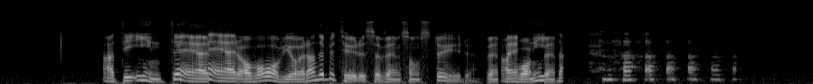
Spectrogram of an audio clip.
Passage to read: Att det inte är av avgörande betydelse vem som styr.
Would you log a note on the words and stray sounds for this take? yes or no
yes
